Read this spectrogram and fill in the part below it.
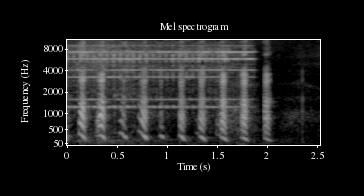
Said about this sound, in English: Hello? Hello? What was that ring?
